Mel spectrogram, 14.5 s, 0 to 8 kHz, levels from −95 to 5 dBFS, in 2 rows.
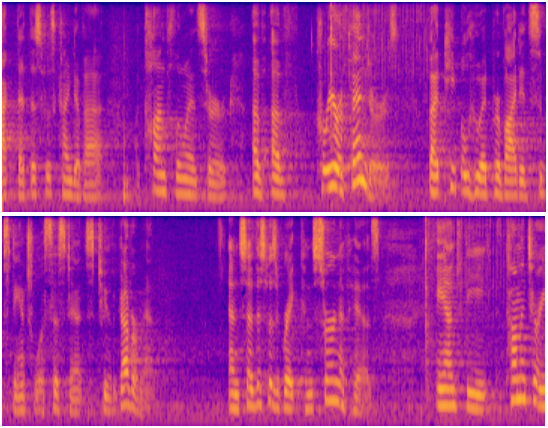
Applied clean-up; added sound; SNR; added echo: none; Mechanisms / Bicycle; 13 dB; none.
